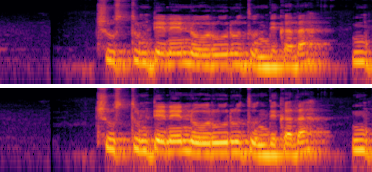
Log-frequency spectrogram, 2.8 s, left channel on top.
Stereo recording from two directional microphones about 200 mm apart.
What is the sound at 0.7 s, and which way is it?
Speech, 15° right (ahead or behind).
